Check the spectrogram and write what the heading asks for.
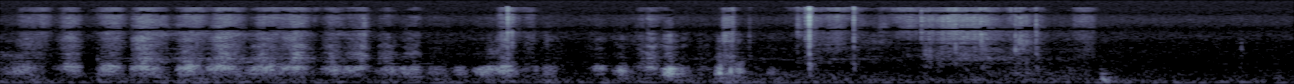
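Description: Faint, quick scratching strokes of a glitter-glue applicator tip being worked over paper, followed by a few light clicks and a small tap near the end.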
